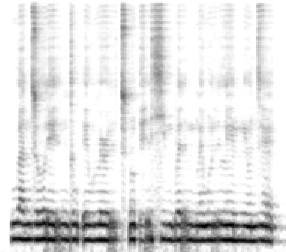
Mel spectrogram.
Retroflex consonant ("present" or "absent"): absent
